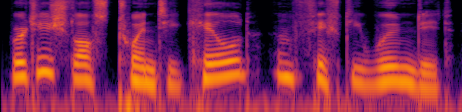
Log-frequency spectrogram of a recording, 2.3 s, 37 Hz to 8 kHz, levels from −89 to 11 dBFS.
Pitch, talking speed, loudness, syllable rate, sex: 170 Hz, 210 wpm, -18 LUFS, 6.1 syllables/s, male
